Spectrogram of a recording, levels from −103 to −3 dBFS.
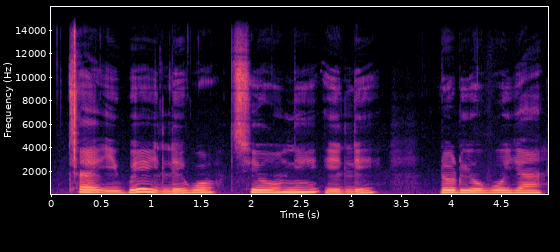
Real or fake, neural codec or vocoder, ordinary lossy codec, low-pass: real; none; none; 14.4 kHz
